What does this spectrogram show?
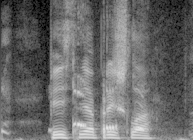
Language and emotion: Russian, neutral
